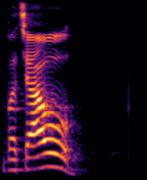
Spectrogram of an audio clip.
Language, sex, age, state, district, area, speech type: Hindi, female, 60+, Uttar Pradesh, Varanasi, rural, read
